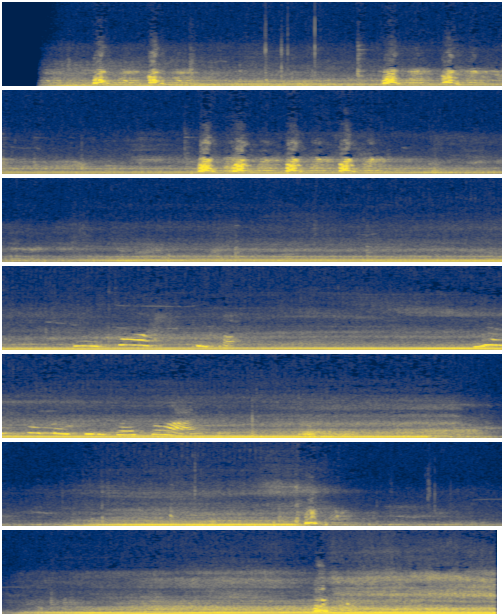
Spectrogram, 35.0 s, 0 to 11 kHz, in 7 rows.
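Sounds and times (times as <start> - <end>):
car engine running: 0.4 - 34.9
dog barking: 0.9 - 2.1, 3.8 - 5.1, 7.0 - 9.0, 23.0 - 23.6, 28.0 - 29.2, 33.1 - 33.5.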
